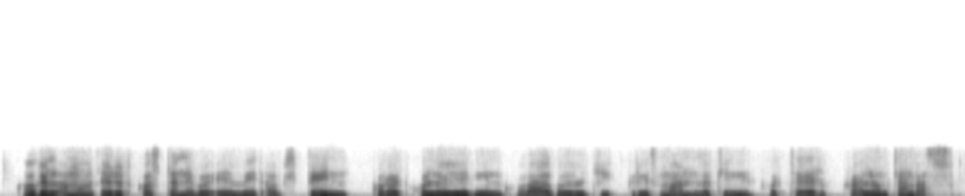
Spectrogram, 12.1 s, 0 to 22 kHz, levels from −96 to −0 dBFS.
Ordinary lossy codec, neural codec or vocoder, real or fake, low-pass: Opus, 32 kbps; codec, 16 kHz, 0.8 kbps, ZipCodec; fake; 5.4 kHz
